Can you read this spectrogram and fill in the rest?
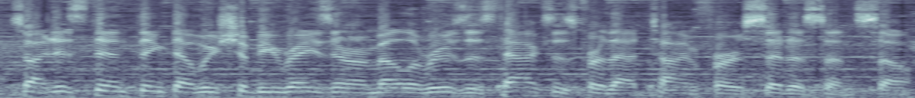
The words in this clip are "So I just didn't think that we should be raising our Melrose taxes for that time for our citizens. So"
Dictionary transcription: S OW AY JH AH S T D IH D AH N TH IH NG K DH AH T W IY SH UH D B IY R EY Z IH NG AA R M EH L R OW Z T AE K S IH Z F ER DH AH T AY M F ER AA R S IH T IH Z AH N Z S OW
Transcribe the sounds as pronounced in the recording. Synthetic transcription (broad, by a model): S OW AY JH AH S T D IH D N TH IH NG K DH AH T W IY SH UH D B IY R EY Z IH NG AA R M EH L R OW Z T AE K S IH Z F ER DH AH T AY M F ER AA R S IH T IH Z AH N Z S OW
